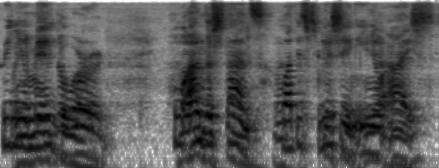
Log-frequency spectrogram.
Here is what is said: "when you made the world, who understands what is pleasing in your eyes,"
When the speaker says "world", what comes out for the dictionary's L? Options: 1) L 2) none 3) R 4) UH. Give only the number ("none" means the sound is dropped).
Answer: 2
